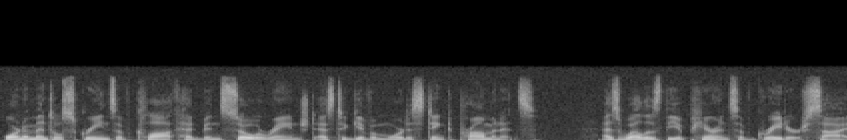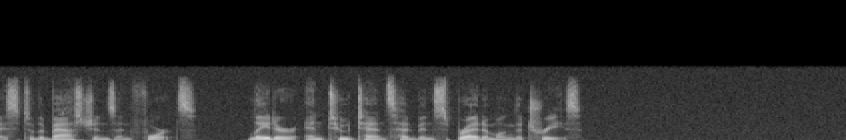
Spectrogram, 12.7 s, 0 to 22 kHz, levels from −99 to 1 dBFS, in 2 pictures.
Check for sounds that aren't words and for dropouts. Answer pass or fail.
pass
